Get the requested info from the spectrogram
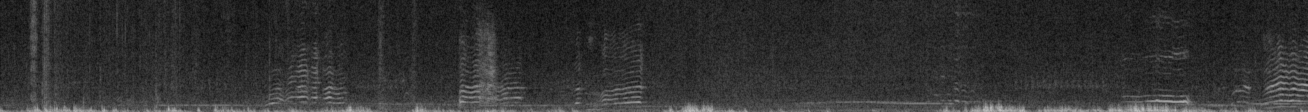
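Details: Goats mating: repeated wavering, nasal bleats every second or two, some long and trembling, with a drawn-out steady tone midway, over heavy low rumbling background noise.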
